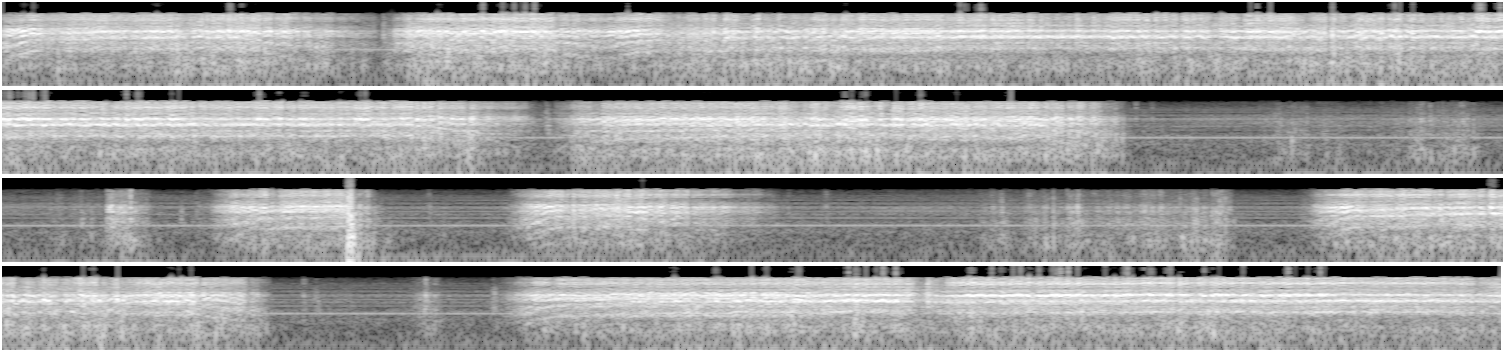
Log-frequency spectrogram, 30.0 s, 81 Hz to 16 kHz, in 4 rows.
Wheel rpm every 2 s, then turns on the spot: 130, 150, 220, 220, 210, 140, 120, 20, 80, 30, 30, 170, 60, 210, 220.
14-18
